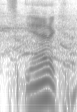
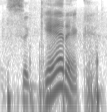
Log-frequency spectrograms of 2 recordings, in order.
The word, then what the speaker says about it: Saganic: for Goodrich Goodrich Waits satanic holds on to it and 1408 remaining in the second one another Face-Off to the left uh apologize it is saganic is the pronunciation of that goaltender's name I just had to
